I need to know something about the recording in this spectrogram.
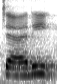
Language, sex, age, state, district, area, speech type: Odia, female, 30-45, Odisha, Khordha, rural, read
